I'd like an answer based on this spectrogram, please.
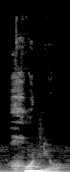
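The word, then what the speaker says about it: Junio: At dahil J ang first letter ng mga buwan na ito, ang pagbigkas nito ay parang malalim na H. H. Hunyo. Hulyo. Huwag kalilimutan ng hagod.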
